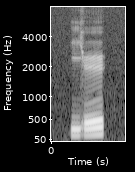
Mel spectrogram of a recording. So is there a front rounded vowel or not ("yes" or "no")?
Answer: yes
